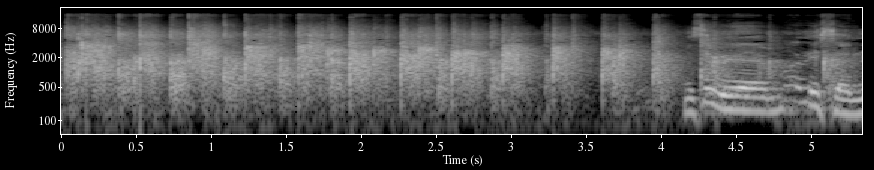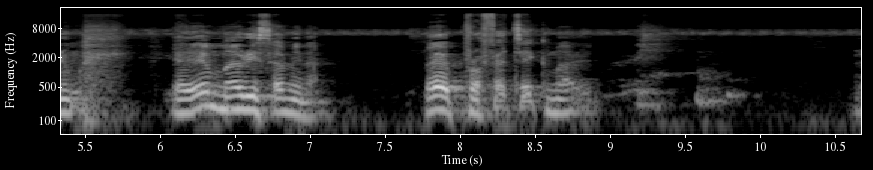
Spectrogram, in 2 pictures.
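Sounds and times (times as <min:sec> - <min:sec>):
crowd clapping hands: 0:00.0 - 0:05.6
speech: 0:04.2 - 0:07.2, 0:07.8 - 0:09.0.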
